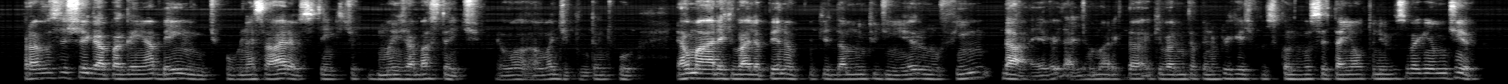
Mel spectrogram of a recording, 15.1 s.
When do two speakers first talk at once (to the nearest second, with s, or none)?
none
